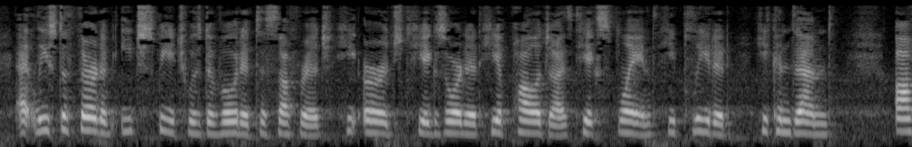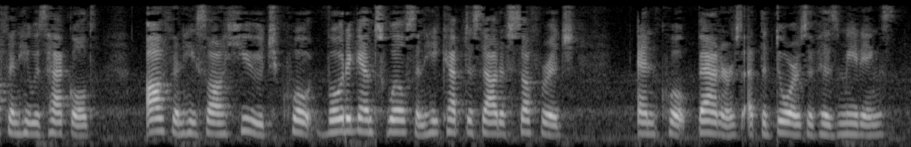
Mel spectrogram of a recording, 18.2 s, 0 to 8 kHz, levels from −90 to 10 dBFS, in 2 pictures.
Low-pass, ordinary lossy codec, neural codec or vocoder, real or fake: 7.2 kHz; MP3, 32 kbps; vocoder, 44.1 kHz, 80 mel bands, Vocos; fake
